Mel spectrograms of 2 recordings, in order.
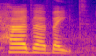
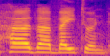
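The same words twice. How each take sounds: First: The last word ends without the 'tun' sound. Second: The last word ends with a 'tun' sound. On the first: This is how people talk casually with friends. "we usually just say هذا بيت. We don't pronounce the last sound" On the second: This is the full formal pronunciation. "We don't really say هذا بيت in real life"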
